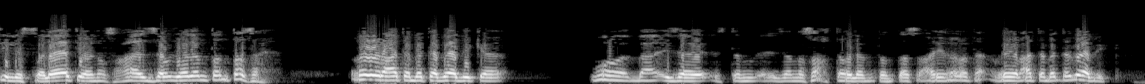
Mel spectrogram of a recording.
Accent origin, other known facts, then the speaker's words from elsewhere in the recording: Egypt; يعني المهر المتمثل عندنا في مصر في 3 أشياء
